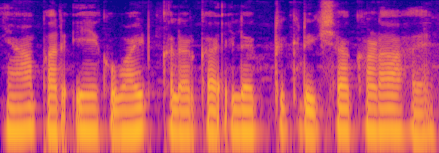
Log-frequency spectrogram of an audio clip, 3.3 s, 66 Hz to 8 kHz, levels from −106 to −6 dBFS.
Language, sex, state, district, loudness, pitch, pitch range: Hindi, male, Uttar Pradesh, Muzaffarnagar, -27 LUFS, 130 Hz, 130-135 Hz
